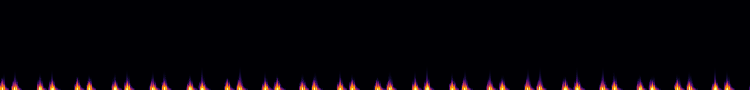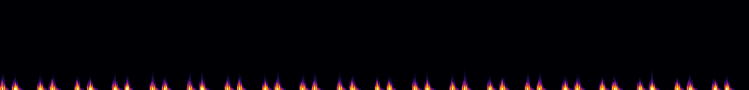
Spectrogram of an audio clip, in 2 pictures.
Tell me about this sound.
A synthesised heartbeat created using MATLAB.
